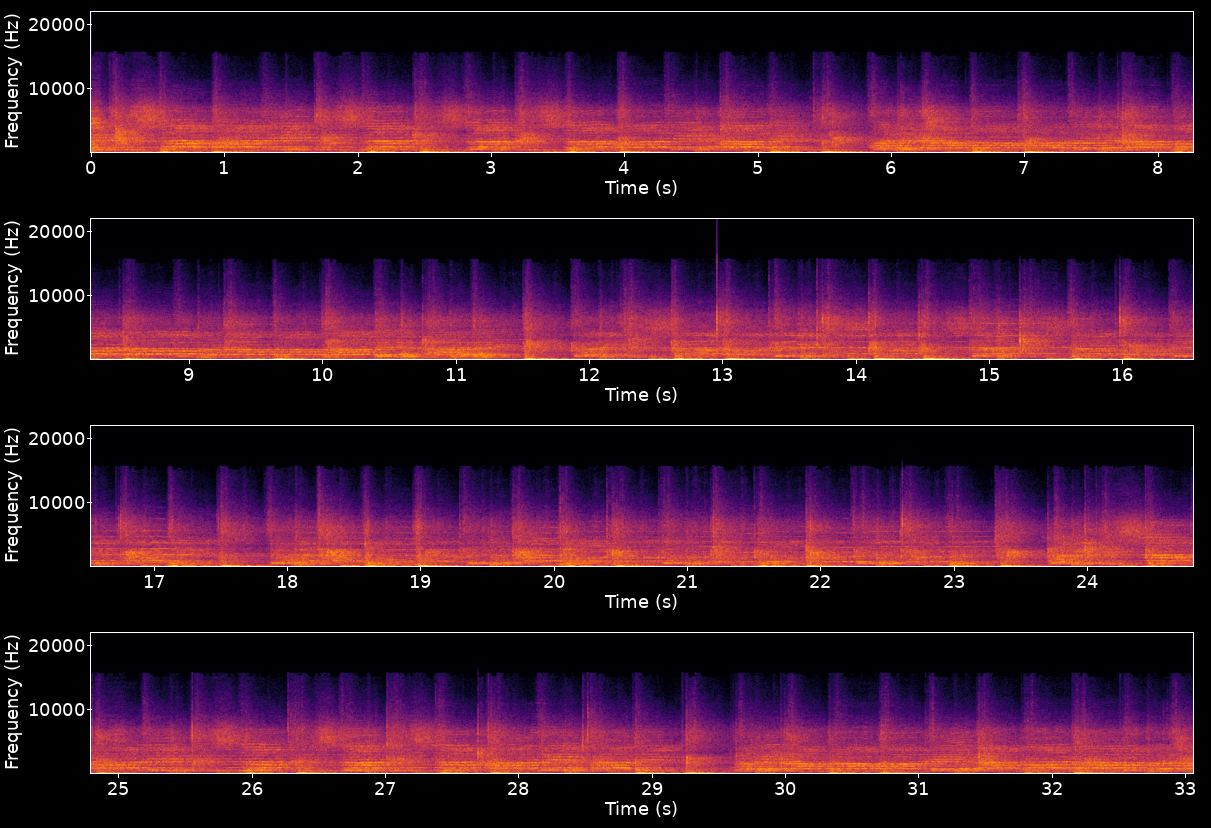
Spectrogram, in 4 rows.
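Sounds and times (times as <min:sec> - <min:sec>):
group chanting in unison: 0:00.0 - 0:33.0
hand drum beat: 0:00.0 - 0:33.0.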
